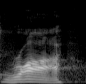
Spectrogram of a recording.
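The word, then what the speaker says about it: ra (רע): In Hebrew, it's one of the shortest Hebrew words, just two letters, ra, we would pronounce it.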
